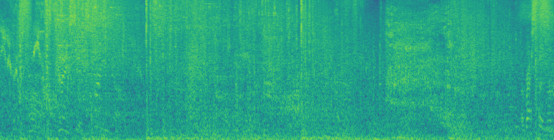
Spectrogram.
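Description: Spell explosions and booms from the Hogwarts Legacy video game, a dense, loud run of bursts and blasts filling the whole stretch with barely a pause.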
